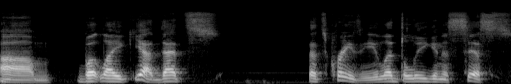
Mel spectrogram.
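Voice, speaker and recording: This man has a normal speaking voice at a medium pitch. He talks at a fairly slow pace. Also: lively intonation. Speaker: sports writer podcast co-host. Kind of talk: casual chat.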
